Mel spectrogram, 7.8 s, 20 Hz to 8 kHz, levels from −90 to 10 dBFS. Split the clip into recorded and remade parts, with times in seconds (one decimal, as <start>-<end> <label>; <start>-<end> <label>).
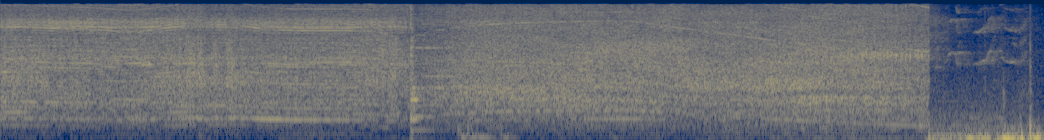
0.0-7.8 recorded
